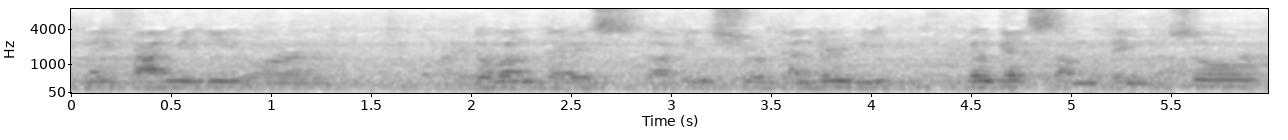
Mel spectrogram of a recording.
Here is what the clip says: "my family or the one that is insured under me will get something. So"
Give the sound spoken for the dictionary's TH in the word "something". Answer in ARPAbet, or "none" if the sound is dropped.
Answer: T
